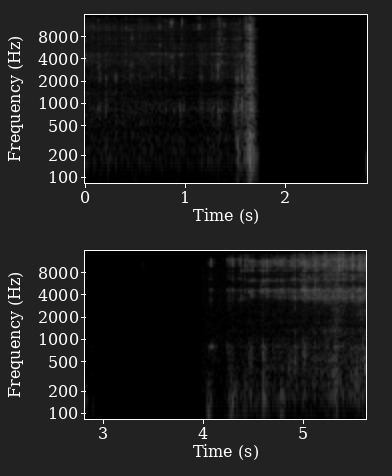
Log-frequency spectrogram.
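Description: A hand-held steel Farberware kitchen knife slices down through a palm-sized solid dome of blue and tan kinetic sand resting on a white surface, pressing and cutting the soft, dense sand. Crisp, bright, granular crunching and crackling swells to a sharp peak, then cuts to near silence with a faint tick. The gritty slicing then resumes and builds steadily.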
